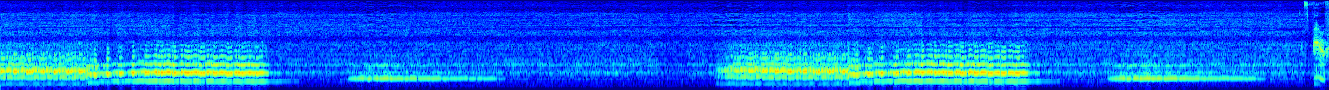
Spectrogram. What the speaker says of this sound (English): That is the sound of a bird, slowed down to a pace that the human ear mistakenly recognizes as its own.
